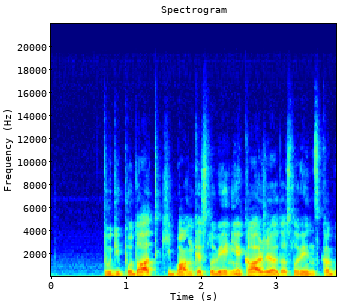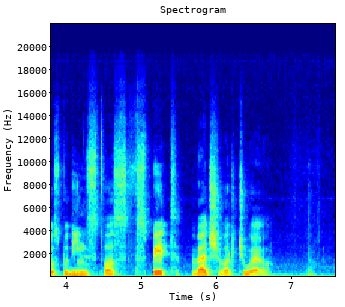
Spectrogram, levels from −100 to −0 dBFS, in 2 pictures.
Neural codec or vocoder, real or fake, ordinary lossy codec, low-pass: vocoder, 44.1 kHz, 128 mel bands every 256 samples, BigVGAN v2; fake; none; 19.8 kHz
